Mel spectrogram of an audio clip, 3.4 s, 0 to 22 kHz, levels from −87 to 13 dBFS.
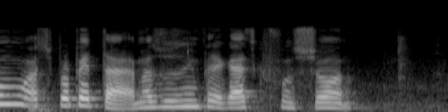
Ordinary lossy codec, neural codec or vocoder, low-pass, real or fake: none; none; none; real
